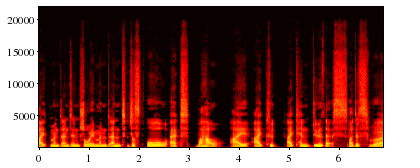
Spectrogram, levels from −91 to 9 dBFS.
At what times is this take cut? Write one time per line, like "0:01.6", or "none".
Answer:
0:06.0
